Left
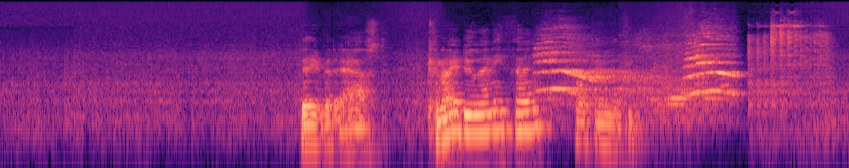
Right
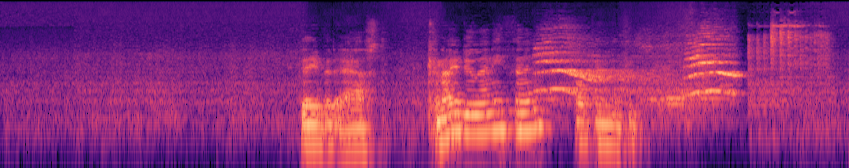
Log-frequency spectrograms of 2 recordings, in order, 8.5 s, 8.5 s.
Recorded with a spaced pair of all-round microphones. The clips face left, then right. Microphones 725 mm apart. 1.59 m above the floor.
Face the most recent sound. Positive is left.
turn(degrees=20)  # may be behind; listen again after turning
